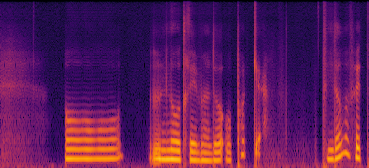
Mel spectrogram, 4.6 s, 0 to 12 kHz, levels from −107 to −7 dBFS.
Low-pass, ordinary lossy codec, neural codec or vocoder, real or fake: none; none; codec, 24 kHz, 0.9 kbps, WavTokenizer, large speech release; fake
